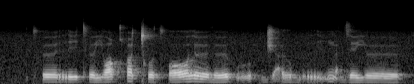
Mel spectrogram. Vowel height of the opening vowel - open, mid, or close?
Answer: mid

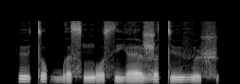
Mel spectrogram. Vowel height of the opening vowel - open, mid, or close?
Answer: close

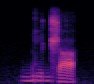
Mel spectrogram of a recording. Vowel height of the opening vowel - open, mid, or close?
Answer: close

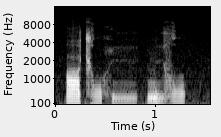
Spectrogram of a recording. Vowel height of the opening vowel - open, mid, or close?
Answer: open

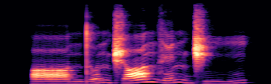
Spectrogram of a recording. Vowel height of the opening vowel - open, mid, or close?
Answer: open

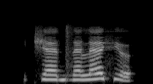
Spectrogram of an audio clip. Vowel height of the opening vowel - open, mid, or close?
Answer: mid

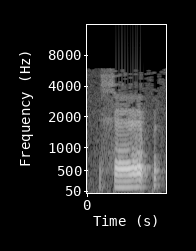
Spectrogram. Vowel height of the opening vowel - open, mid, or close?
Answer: open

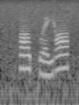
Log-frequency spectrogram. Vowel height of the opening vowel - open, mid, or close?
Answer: mid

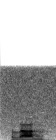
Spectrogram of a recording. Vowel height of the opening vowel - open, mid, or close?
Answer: open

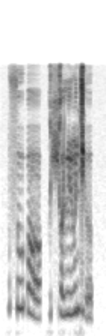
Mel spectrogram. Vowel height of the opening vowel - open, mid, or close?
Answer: close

